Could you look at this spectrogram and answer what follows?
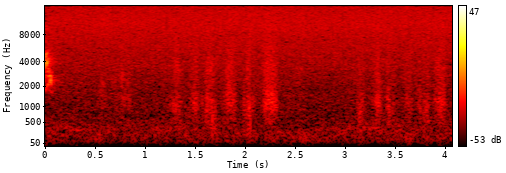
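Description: Near silence, with faint scattered scratching and rustling from kittens shifting on carpet, and a short high-pitched chirp right at the start.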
